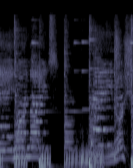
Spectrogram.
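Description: Children's sing-along song: voices singing over a bright instrumental backing with a regular beat, with a quick glide in pitch near the end.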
